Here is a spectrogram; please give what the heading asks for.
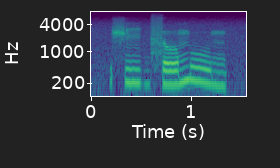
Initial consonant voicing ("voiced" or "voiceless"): voiceless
